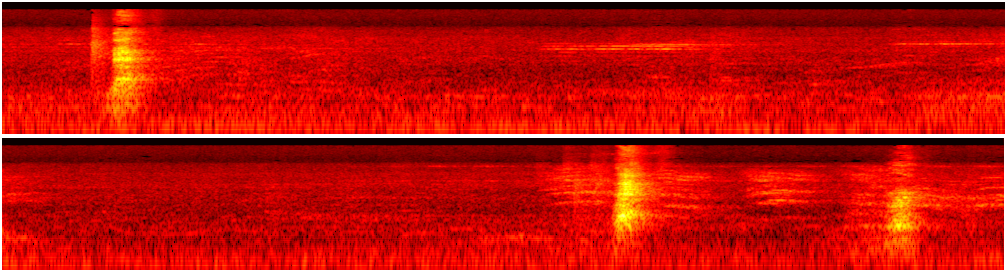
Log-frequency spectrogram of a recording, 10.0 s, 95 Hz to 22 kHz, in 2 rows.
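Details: Siberian husky puppy, 50 days old, playing and tussling with a toy monkey; three short, sharp yipping barks spaced far apart, near the start and twice near the end, over a steady low room hum.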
